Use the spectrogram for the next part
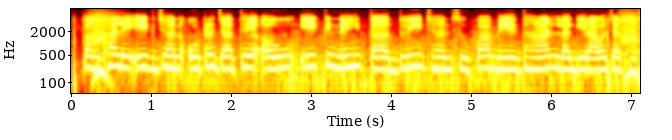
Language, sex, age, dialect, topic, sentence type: Chhattisgarhi, female, 18-24, Northern/Bhandar, agriculture, statement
